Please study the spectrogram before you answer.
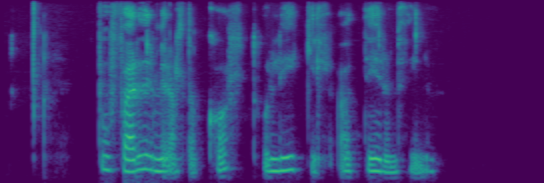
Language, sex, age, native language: Icelandic, female, 40-49, Icelandic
